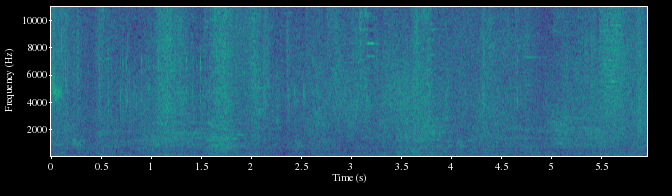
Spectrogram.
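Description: Swords slash and strike in a fight.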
